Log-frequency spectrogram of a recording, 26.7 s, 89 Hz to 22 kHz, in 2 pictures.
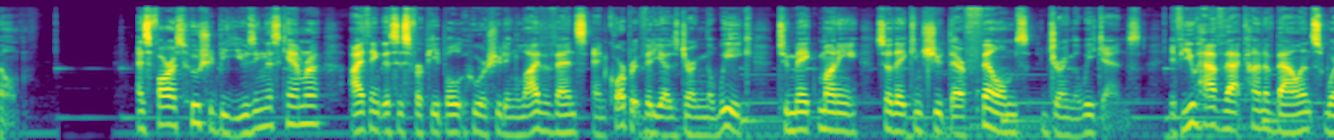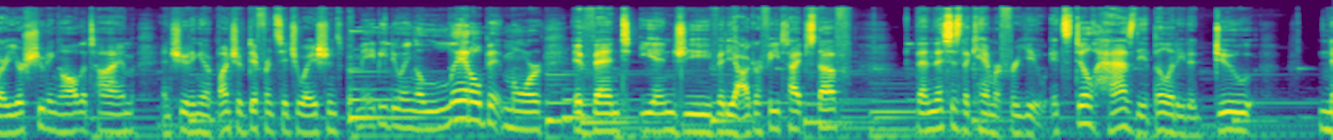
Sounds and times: Speech: 0.0s - 0.3s, 1.4s - 21.8s, 22.5s - 25.9s
Music: 0.0s - 26.6s.

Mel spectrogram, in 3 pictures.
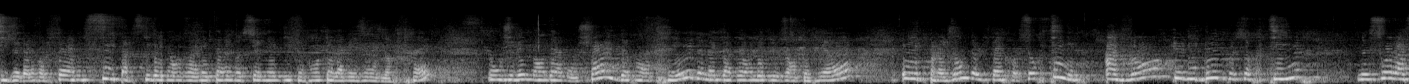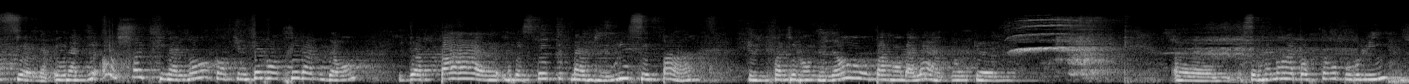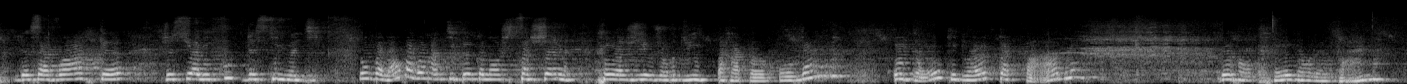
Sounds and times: Speech: 0.0s - 24.2s, 25.8s - 39.1s, 40.4s - 42.2s
Horse: 5.0s - 17.5s, 21.8s - 31.4s.

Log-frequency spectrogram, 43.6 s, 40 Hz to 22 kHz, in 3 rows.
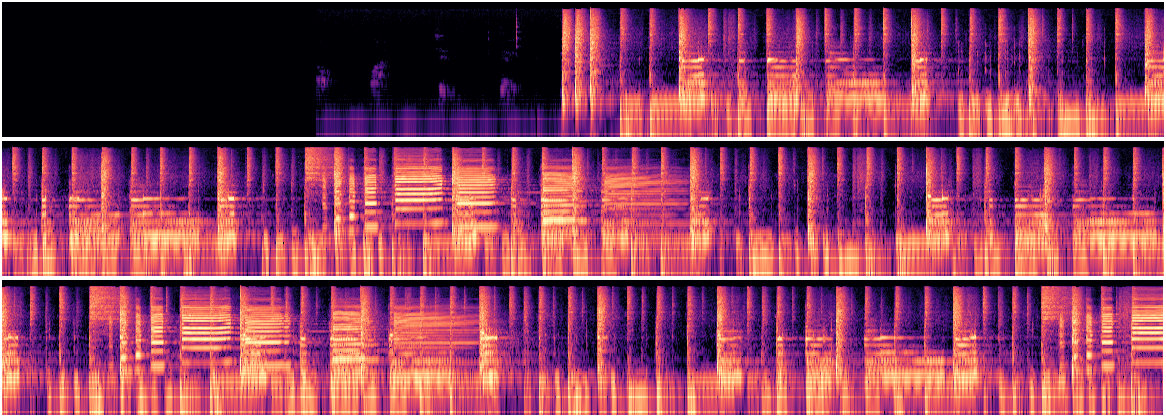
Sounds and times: Drum: 7.0s - 43.5s
Keyboard (musical): 7.7s - 43.5s.

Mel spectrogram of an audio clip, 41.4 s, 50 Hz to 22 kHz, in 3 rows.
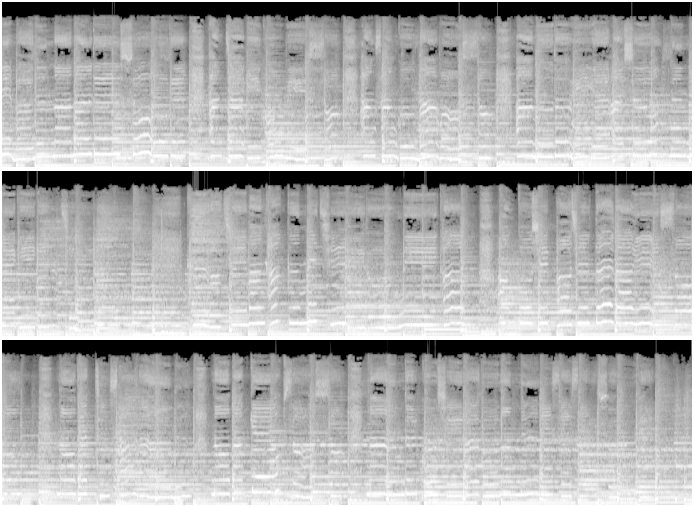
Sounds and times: Music: 0.0s - 41.4s.

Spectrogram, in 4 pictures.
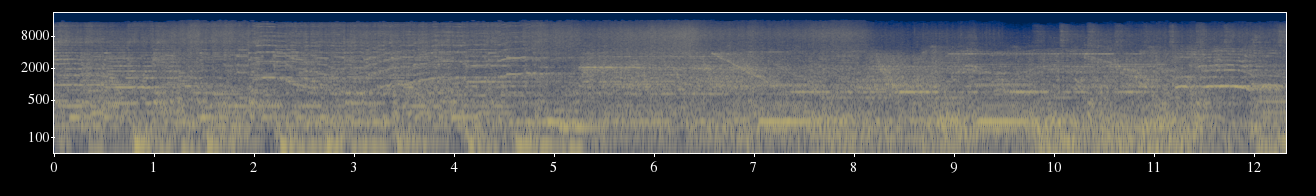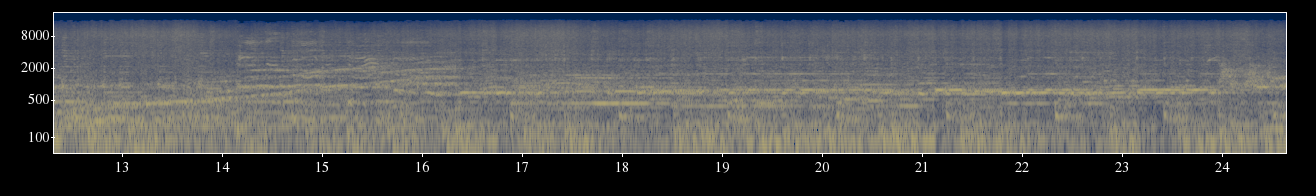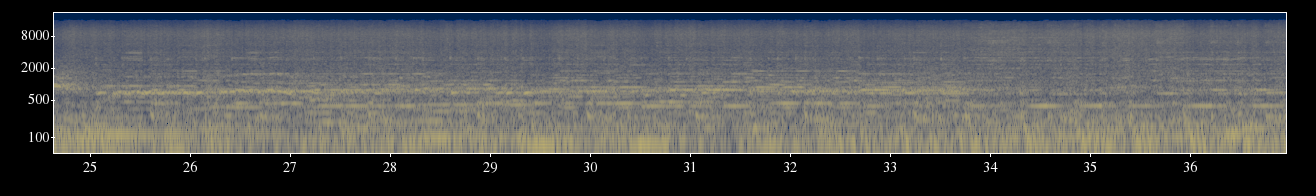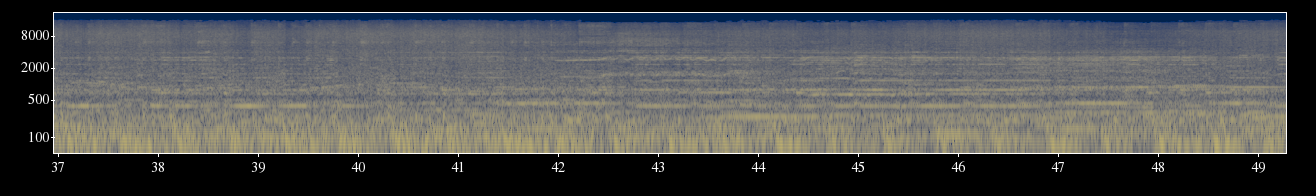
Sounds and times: Music: 0.0s - 49.2s
Water: 0.0s - 49.2s.

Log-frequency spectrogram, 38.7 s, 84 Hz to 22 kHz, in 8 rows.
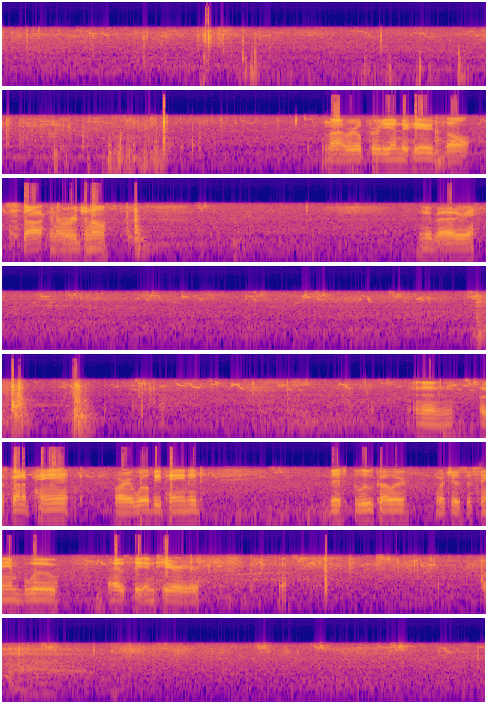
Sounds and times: Outside, rural or natural: 0.0s - 38.7s
Speech: 8.0s - 10.8s, 13.8s - 14.5s, 23.4s - 26.2s, 27.5s - 31.1s.

